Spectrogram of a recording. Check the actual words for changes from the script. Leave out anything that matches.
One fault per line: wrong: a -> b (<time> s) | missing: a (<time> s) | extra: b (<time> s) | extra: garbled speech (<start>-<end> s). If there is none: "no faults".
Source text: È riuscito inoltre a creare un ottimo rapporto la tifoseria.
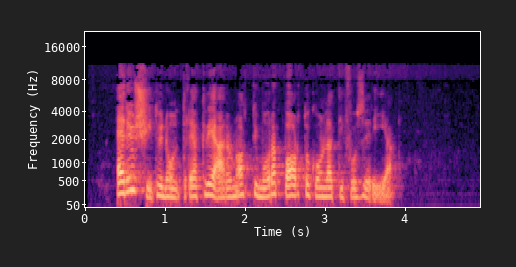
extra: con (2.8 s)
